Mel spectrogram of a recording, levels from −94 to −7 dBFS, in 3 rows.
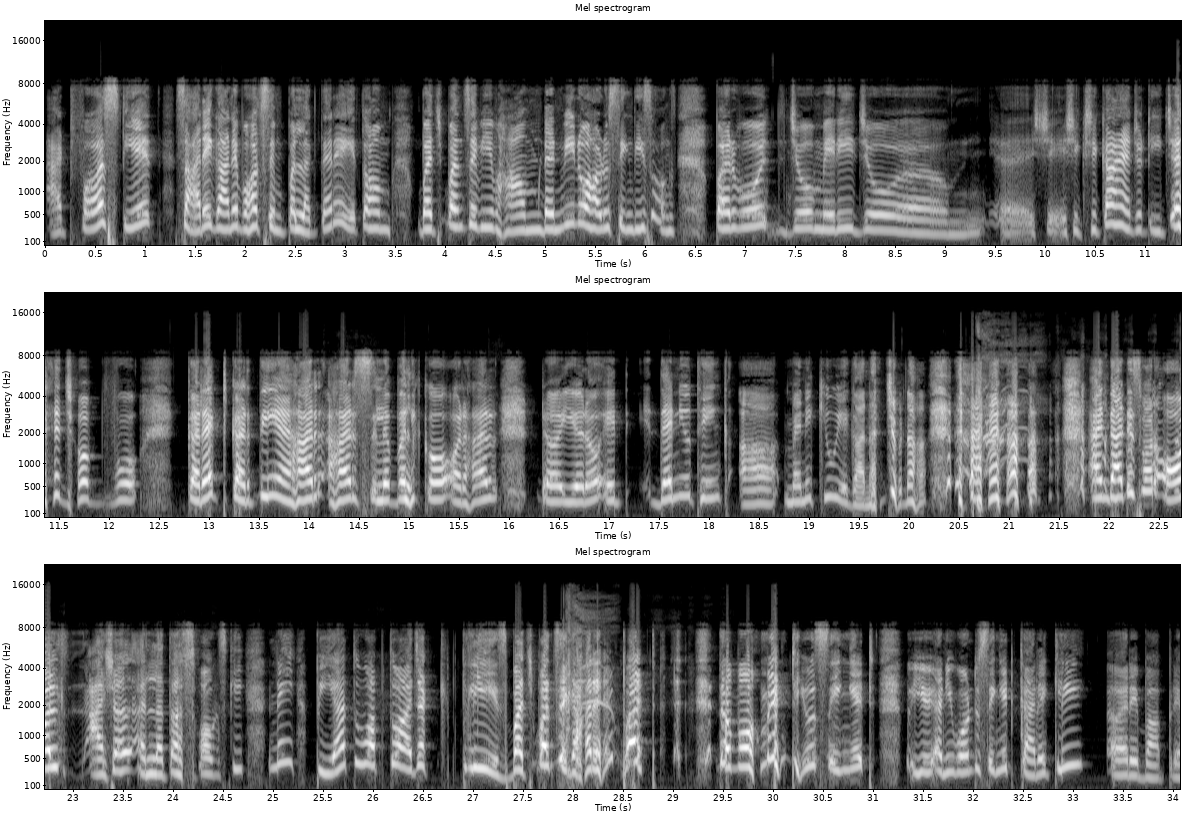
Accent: native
